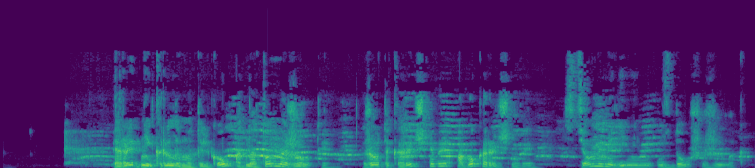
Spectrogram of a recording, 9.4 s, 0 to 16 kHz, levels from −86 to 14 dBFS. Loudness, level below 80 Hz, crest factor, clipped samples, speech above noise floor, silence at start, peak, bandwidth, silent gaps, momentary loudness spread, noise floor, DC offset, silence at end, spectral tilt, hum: -15 LUFS; -54 dBFS; 16 dB; under 0.1%; 47 dB; 0.8 s; 0 dBFS; 11.5 kHz; none; 14 LU; -62 dBFS; under 0.1%; 0.05 s; -3.5 dB/octave; none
